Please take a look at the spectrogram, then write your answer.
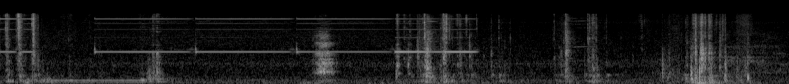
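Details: Flood-damaged (water) 2004 Mazda RX-8 6-port manual, immobilizer no-communication code now cleared, no codes: key-on gives a short low buzz, then a steady high whine about four seconds with clicks; normal priming sequence.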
